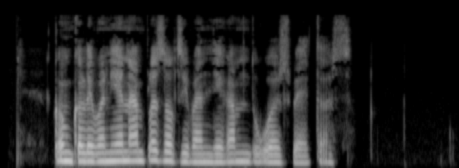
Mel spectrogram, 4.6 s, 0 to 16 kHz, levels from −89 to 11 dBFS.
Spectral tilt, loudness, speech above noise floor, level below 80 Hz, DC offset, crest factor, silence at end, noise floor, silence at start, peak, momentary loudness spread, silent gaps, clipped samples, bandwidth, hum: -7 dB/octave; -19 LUFS; 50 dB; -64 dBFS; under 0.1%; 18 dB; 1.1 s; -68 dBFS; 0.55 s; -2 dBFS; 13 LU; none; under 0.1%; 11 kHz; none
